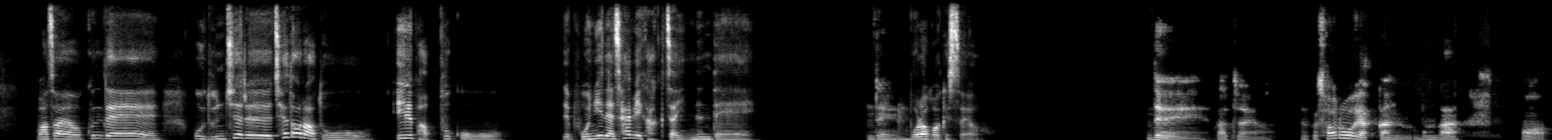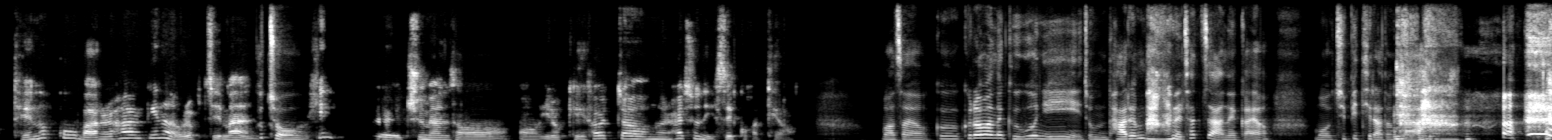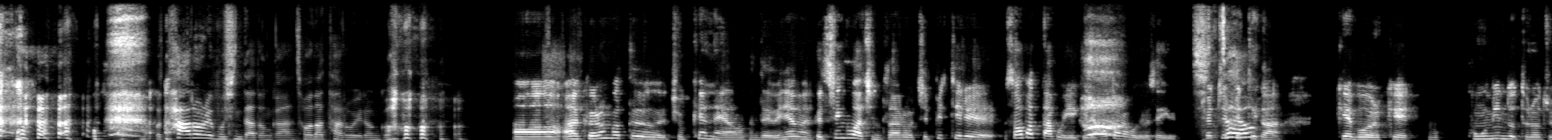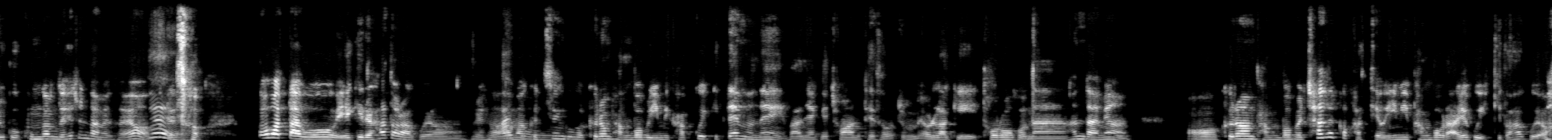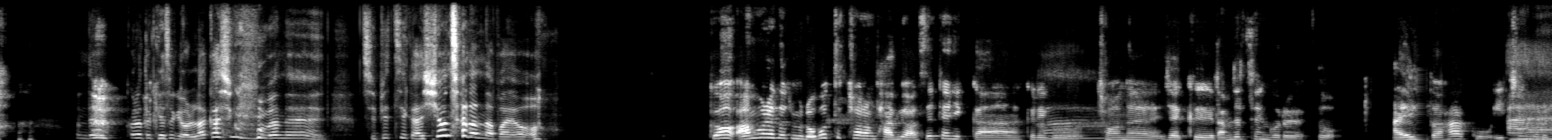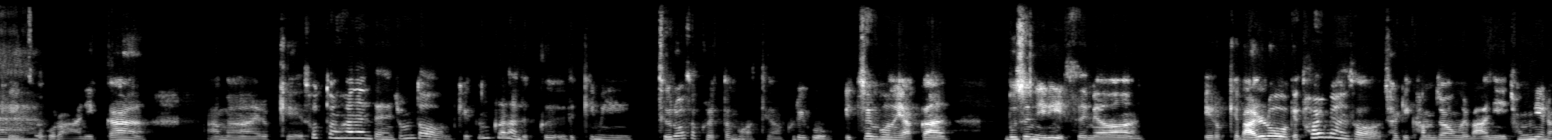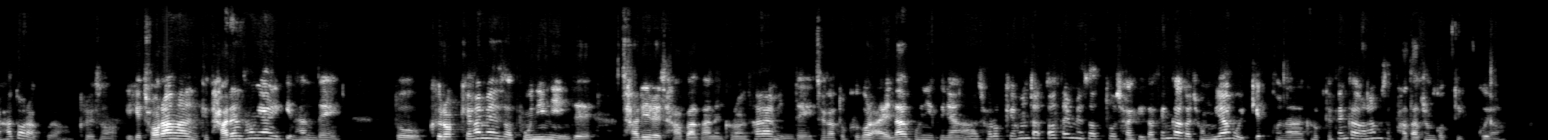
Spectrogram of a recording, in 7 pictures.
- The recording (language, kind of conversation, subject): Korean, advice, 친구들과 건강한 경계를 정하고 이를 어떻게 의사소통할 수 있을까요?
- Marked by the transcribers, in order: tapping; laughing while speaking: "방안을"; laugh; laugh; laugh; gasp; laughing while speaking: "그래서"; other background noise; laugh; laughing while speaking: "연락하신 거"; laughing while speaking: "시원찮았나"; laugh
